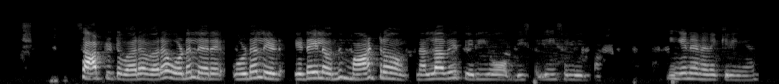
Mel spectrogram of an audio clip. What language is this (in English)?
Tamil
